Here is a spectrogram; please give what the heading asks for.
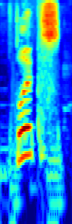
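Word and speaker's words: Blitzø: know what it is Blitz (the o is silent), an imp, has started up a company in hell called Immediate Murder Professionals, or I.M.P.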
